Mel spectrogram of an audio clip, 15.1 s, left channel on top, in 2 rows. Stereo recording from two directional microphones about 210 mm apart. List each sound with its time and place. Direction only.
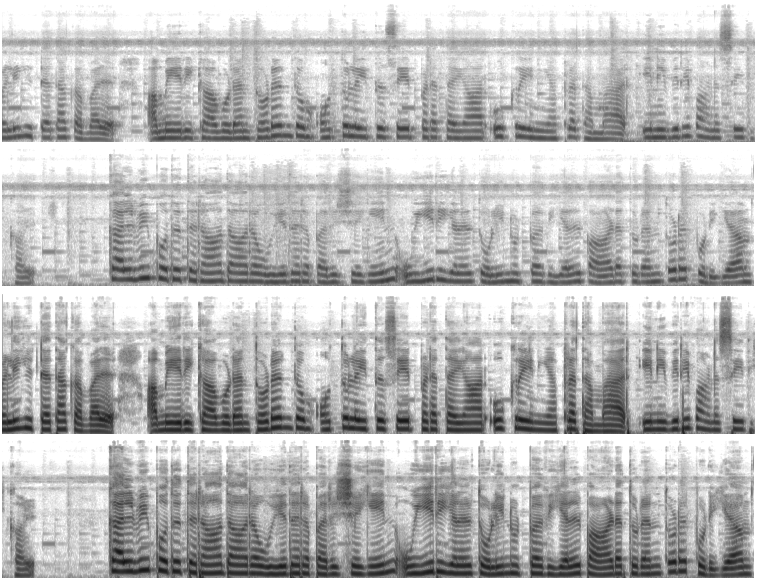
0.0 s speech: 55° right (ahead or behind)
